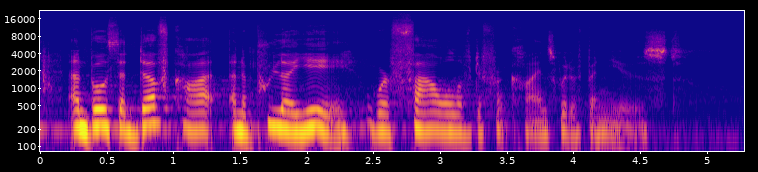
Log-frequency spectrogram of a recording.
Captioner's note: french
